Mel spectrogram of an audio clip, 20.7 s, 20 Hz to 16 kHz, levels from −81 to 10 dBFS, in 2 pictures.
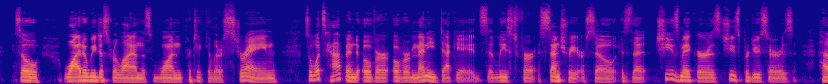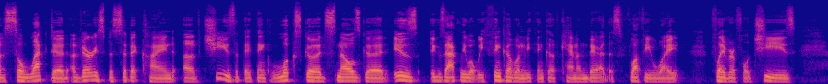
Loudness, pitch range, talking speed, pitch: -24 LUFS, 100-120 Hz, 175 wpm, 110 Hz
